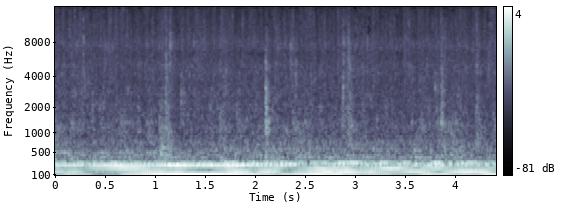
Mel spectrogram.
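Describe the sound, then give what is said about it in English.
Steady rain hisses continuously, a constant wash of patter with occasional faint ticks, layered over a low, droning hum that holds throughout. “Crackles and pops of the burning dry logs join the steady sound of rain.”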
